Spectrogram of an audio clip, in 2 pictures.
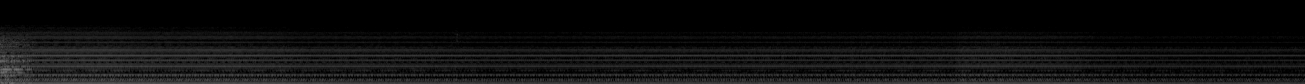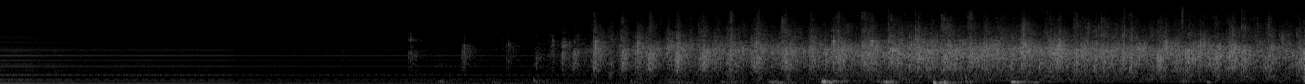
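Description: A steady electrical mains hum with many overtones, slowly fading; about three-quarters of the way in, a few scattered claps start and grow into audience applause.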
